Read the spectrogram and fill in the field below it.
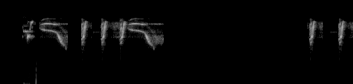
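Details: European goldfinch phrases used to train other birds: several short, downward-sweeping, slightly buzzy high notes in quick succession, a pause, then two more brief chirps.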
